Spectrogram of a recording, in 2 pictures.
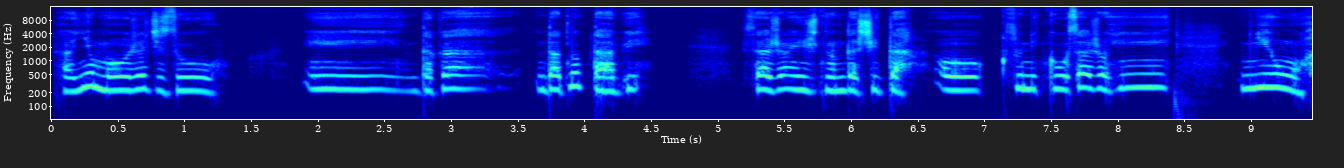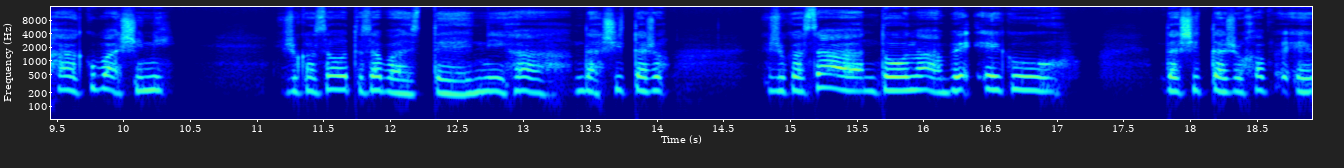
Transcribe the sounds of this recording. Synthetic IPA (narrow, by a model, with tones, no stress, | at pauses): ha˧ɲũ˦˧mõː˧ʒa˦t͡ʃi˧su˧ | ĩ˦nd̪a˧ka˦ | nd̪a˧t̪ũ˦t̪a˧βi˦ | sa˦a˧ʒo˧ĩ˧ʒi˧t̪ũ˧nd̪a˧ʃi˧t̪a˧o˧su˧nĩ˧kuː˧sa˦˧ʒo˧ɦĩ˦ | ɲũː˦˨ha˦˨ku˦βa˦˧ʔa˧ʃi˧nĩ˧ | ʒu˧˨kã˧sa˦o˦t̪e˧s̬a˦βa˧˨e˧st̪e˨nĩ˧ha˦nd̪a˧ʃi˦t̪a˧ʒo˦ | ʒu˧kã˧sa˦ʔa˧nd̪o˧˦nã˦ʔa˧βe˧ʔe˧kuː˦ | nd̪a˧ʃi˧t̪a˧ʒo˧ha˦βe˧ʔe˧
